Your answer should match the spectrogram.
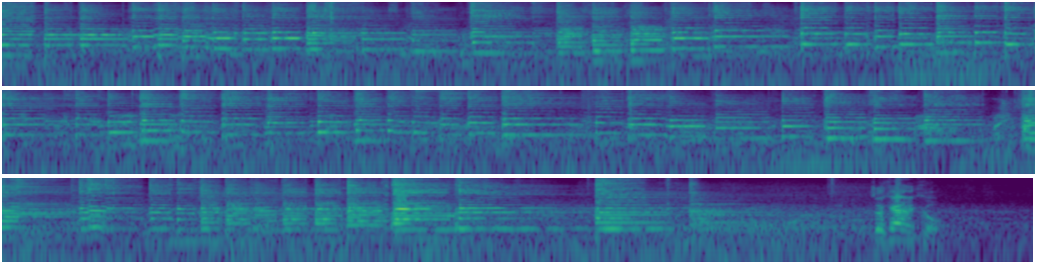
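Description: Electric taishōgoto (Japanese keyed zither), its steel strings plucked while the numbered keys are pressed and picked up through an amplifier: a running melody of quick plucked notes that closes on one note picked rapidly over and over.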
